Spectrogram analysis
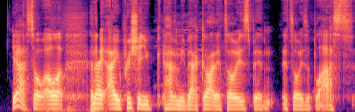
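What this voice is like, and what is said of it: Slightly raspy voice. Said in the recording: “my voice is a little raspy still”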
